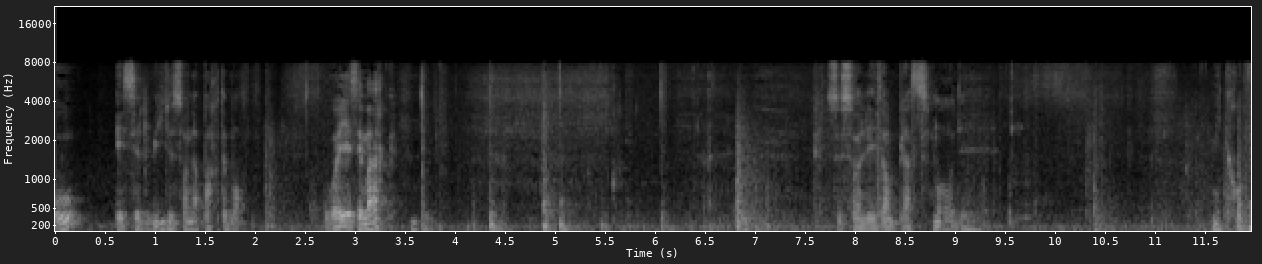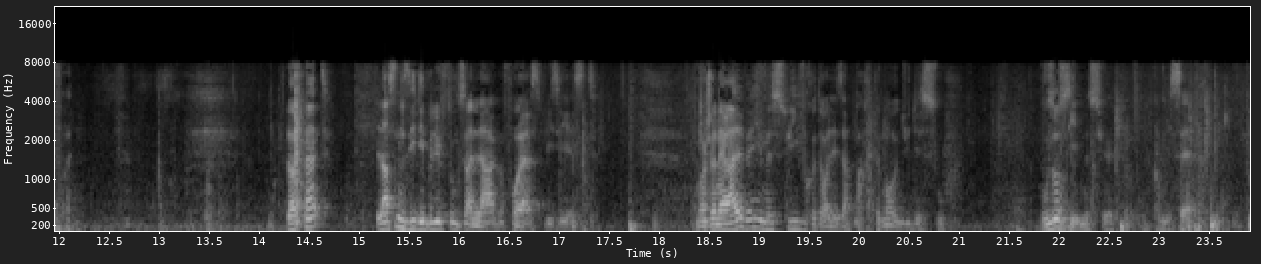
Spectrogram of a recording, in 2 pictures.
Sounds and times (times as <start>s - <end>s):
Speech: 0.0s - 2.0s, 2.7s - 3.7s, 7.7s - 9.4s, 11.6s - 12.2s, 14.3s - 17.4s, 18.4s - 21.0s, 21.8s - 23.6s.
